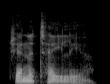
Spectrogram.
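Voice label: "genitalia", British English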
